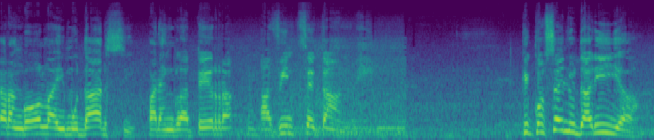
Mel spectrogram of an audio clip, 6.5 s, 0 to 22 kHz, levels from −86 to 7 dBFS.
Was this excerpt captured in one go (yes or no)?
no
